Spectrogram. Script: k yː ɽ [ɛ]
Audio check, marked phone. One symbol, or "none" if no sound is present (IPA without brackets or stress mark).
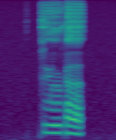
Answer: ə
